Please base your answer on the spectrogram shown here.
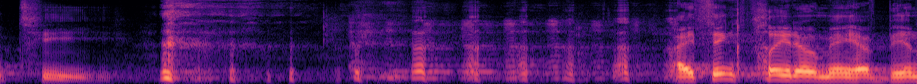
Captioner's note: laughter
